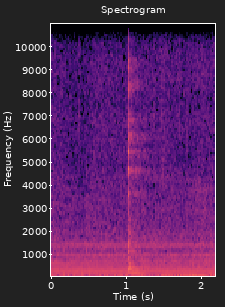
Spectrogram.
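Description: Near silence with a steady electrical hum, broken by a single sharp click about a second in from the dial indicator being handled.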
